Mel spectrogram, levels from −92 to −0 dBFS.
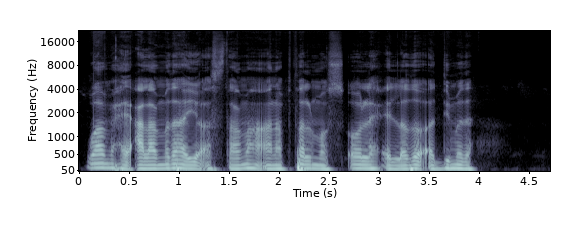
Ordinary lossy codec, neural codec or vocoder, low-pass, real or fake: none; none; none; real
